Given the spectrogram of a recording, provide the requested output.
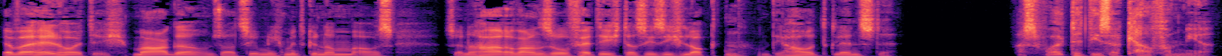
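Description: A male audiobook narrator telling the story in the first person, with a sardonic, dry wit. His voice sits low, his pitch moves in lively swings, and the recording is dry with no room sound. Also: normal speed, dry recording.

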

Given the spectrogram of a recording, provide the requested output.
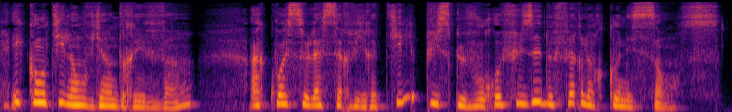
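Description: A fretful, nervous middle-aged mother, voiced by a woman narrator in an audiobook, shrill and complaining. Her pitch leaps up and down, and the tone stays husky and mellow. The dry studio sound gives no room at all. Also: big pitch swings, normal speed, no echo. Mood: bitter. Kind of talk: audiobook character reading.

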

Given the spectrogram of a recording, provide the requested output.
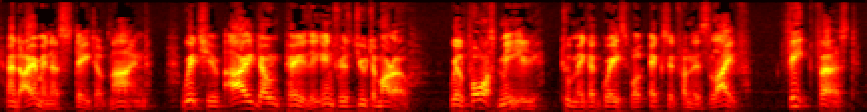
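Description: Guy doing a ranting furious landowner, stage play, voice swings all over, bright edge. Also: lowish voice, sing-song, normal speed, exaggerated voice. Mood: indignant. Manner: blustering, ranting, theatrical outbursts. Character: irate middle-aged male landowner creditor, blustering.

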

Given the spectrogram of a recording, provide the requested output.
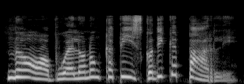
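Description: A woman's voice: high voice, big pitch swings, normal speed, no echo, studio quality, voice pushed up. A woman voicing a teenage girl who asks anxious, insistent questions in an audiobook. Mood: anxious questioning. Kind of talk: audiobook character voice.

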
